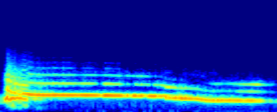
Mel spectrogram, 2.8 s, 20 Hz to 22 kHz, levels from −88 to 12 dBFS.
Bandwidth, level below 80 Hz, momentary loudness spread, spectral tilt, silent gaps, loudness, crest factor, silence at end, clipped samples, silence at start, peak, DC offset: 2.8 kHz; -74 dBFS; 5 LU; -11 dB/octave; none; -18 LUFS; 14 dB; 0.05 s; under 0.1%; 0 s; -4 dBFS; under 0.1%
